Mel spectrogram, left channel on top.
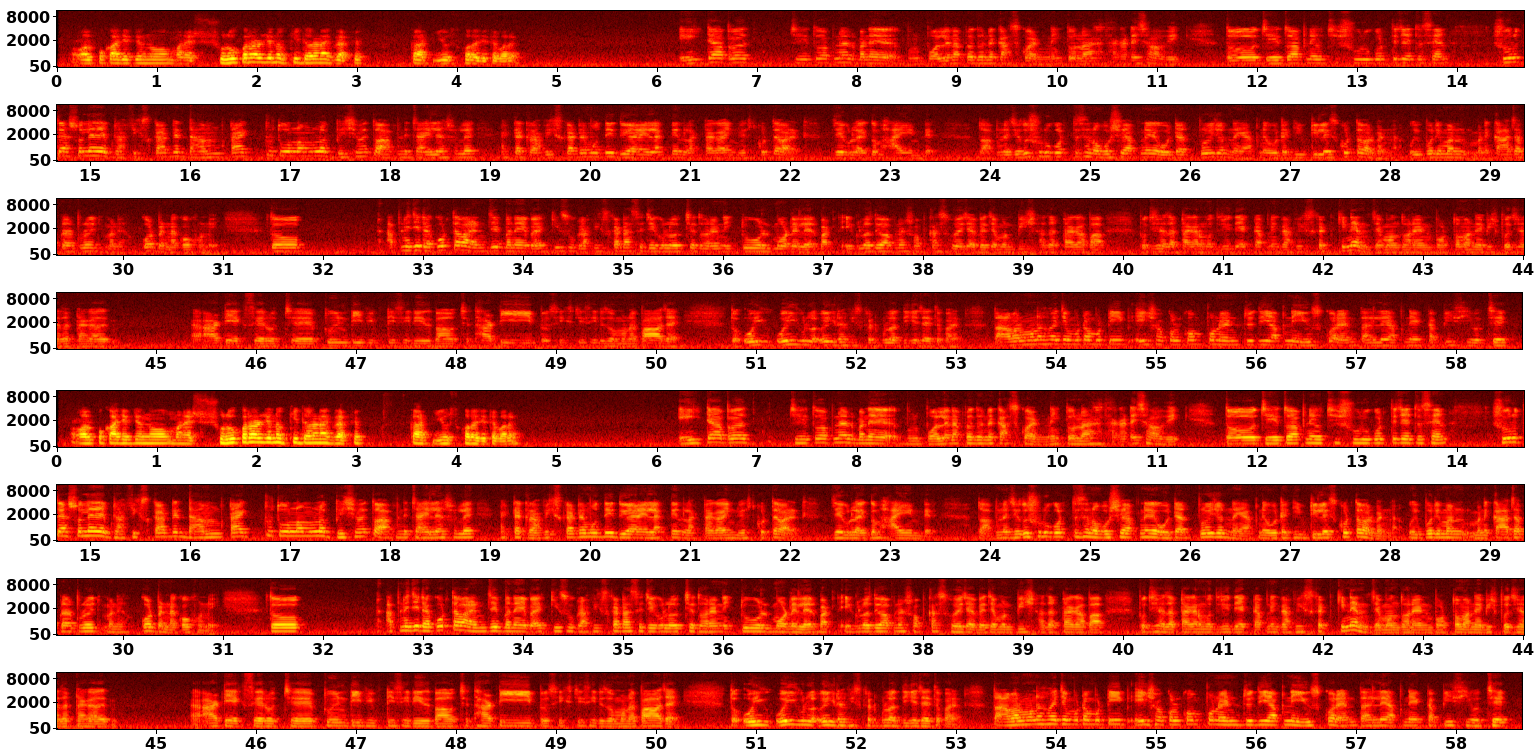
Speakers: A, on the right (about 40°); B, on the right (about 65°).
A: অল্প কাজের জন্য মানে শুরু করার জন্য কি ধরনের গ্রাফিক্স কার্ড ইউজ করা যেতে পারে
B: এইটা আবার যেহেতু আপনার মানে ব- বললেন আপনি ওই ধরনের কাজ করেন নাই তো না থাকাটাই স্বাভাবিক তো যেহেতু আপনি হচ্ছে শুরু করতে চাইতেছেন শুরুতে আসলে গ্রাফিক্স কার্ডের দামটা একটু তুলনামূলক বেশি হয় তো আপনি চাইলে আসলে একটা গ্রাফিক্স কার্ডের মধ্যেই দুই আড়াই লাখ তিন লাখ টাকা ইনভেস্ট করতে পারেন যেগুলো একদম হাই এন্ডের তো আপনি যেহেতু শুরু করতেছেন অবশ্যই আপনি ওইটার প্রয়োজন নাই আপনি ওইটাকে ইউটিলাইজ করতে পারবেন না ওই পরিমাণ মানে কাজ আপনার প্রয়োজন মানে করবেন না কখনোই তো আপনি যেটা করতে পারেন যে মানে বা কিছু গ্রাফিক্স কার্ড আছে যেগুলো হচ্ছে ধরেন একটু ওল্ড মডেলের বাট এগুলো দিয়েও আপনার সব কাজ হয়ে যাবে যেমন বিশ হাজার টাকা বা পঁচিশ হাজার টাকার মধ্যে যদি একটা আপনি গ্রাফিক্স কার্ড কিনেন যেমন ধরেন বর্তমানে বিশ পঁচিশ হাজার টাকা আরটিএক্স এর হচ্ছে টোয়েন্টি ফিফটি সিরিজ বা হচ্ছে থার্টি সিক্সটি সিরিজও মনে হয় পাওয়া যায় তো ওই ওইগুলো ওই গ্রাফিক্স কার্ডগুলোর দিকে যাইতে পারেন তো আমার মনে হয় যে মোটামুটি এই সকল কম্পোনেন্ট যদি আপনি ইউজ করেন তাহলে আপনি একটা পিসি হচ্ছে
